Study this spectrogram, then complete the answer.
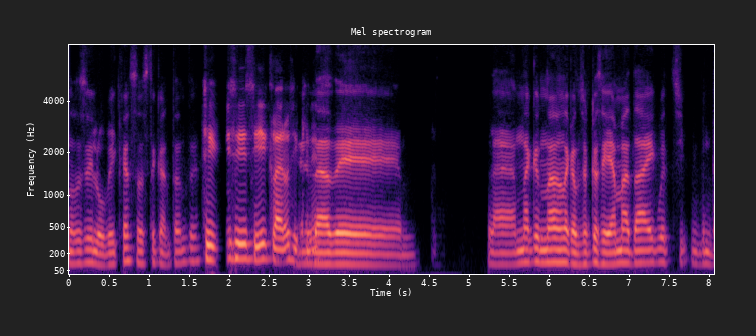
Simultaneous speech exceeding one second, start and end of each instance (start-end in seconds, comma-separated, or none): none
